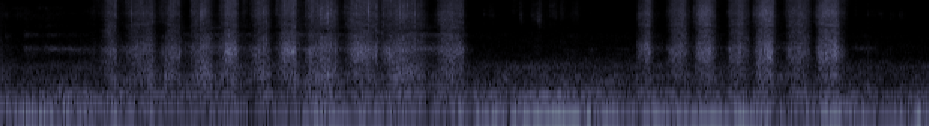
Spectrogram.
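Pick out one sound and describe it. A brush scrubs a hard surface in quick, rhythmic strokes.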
